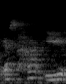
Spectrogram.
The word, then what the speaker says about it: shi: Oke, kemudian kalau SHI letak lidahnya di langit-langit mulut.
